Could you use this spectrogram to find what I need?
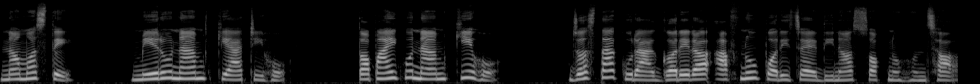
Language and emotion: Nepali, neutral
